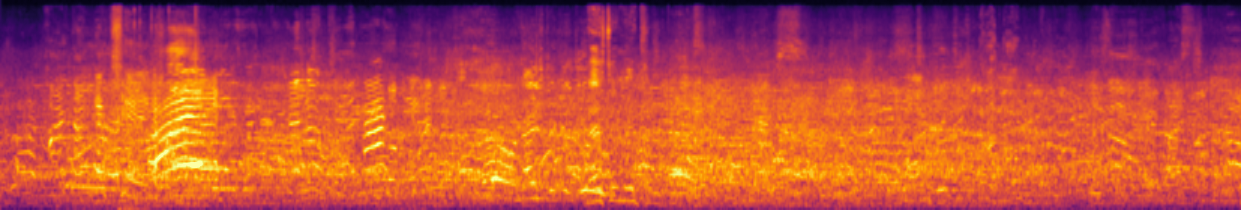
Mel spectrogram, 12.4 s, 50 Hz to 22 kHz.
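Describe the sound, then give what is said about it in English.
About 152 young people greet each other on the first day of a youth cricket tournament in India, a lively babble of many overlapping voices that stays at a fairly even, moderate level throughout. “My name's Hester, and this is the sound of 152 young people saying hello to each other.”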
